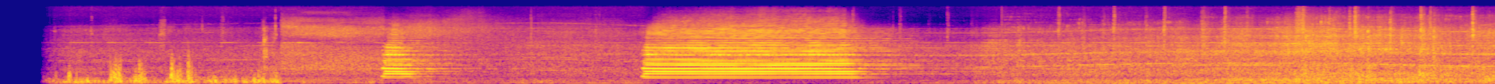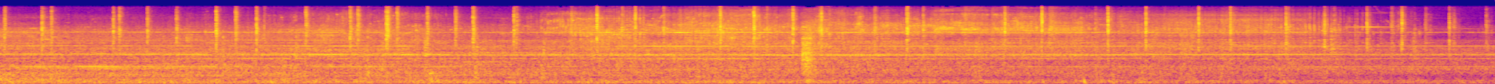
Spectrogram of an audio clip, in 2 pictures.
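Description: Diesel freight locomotive's horn sounds a short blast about four seconds in, then a longer blast lasting about two seconds. The train then rolls through the grade crossing with a steady rumble and the repeated clack of tank-car wheels over the rail joints.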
